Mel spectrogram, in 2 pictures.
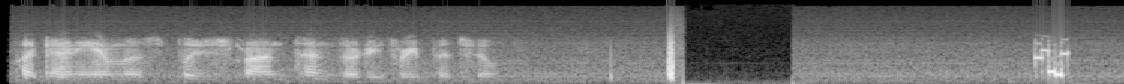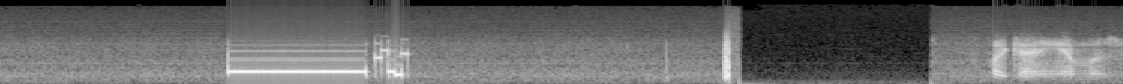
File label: PAGING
